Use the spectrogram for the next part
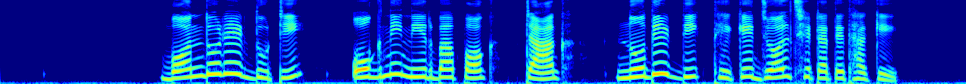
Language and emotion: Bengali, neutral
